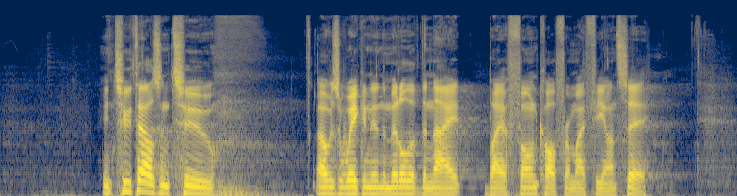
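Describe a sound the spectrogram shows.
A man speaks calmly to an audience through a microphone.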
